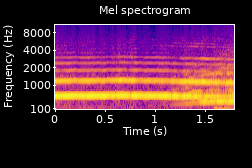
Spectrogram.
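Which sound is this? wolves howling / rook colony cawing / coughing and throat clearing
wolves howling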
